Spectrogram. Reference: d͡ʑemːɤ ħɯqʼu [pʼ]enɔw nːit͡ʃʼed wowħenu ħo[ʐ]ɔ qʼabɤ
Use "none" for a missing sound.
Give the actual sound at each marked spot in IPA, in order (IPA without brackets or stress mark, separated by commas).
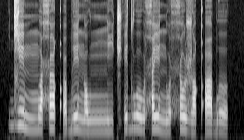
b, ʐ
